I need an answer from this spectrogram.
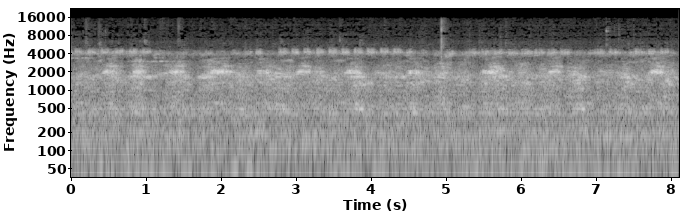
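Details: Frogs in a neighbourhood field where rainwater has pooled on a rainy day. Many callers form a chorus of short bursts repeating several times per second over a steady high insect-like hum, with a few faint clicks.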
